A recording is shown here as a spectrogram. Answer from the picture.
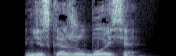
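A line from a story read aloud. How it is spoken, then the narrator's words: Snort. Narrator (Russian): Хмыкнул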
